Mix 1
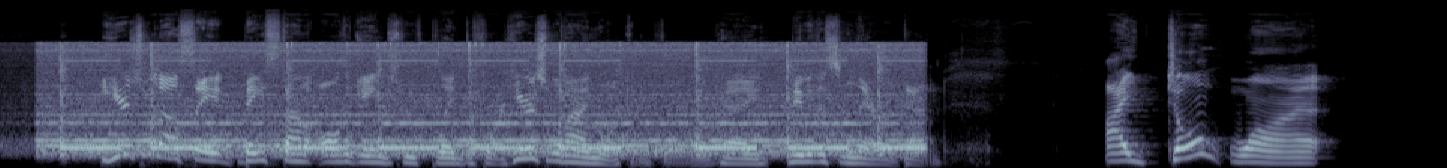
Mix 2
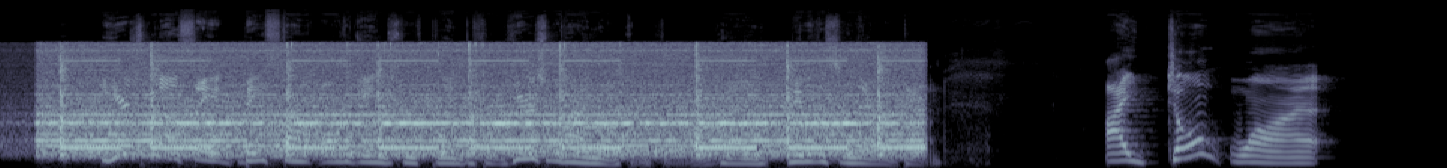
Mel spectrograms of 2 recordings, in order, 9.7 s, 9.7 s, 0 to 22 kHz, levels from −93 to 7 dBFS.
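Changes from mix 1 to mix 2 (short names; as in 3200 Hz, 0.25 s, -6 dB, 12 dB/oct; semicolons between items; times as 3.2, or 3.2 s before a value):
background +9.5 dB; master: add graphic EQ 500/1000/8000 Hz -10/+9/-10 dB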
